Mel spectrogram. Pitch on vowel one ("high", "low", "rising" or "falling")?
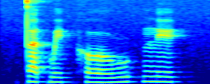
low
